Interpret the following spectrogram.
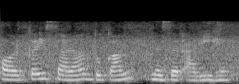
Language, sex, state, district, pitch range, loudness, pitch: Hindi, female, Uttar Pradesh, Varanasi, 205-230 Hz, -14 LUFS, 215 Hz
